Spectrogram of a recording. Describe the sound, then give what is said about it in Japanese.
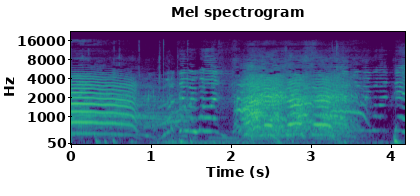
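An outdoor rally crowd of young climate activists from around the world, in a park right next to the COP venue, erupts in loud cheering and shouting during Greta's speech, many voices rising together in a sustained roar for a couple of seconds after a few strong shouted calls. “これは、えー、っとコップの会場のすぐそばの公園で若者たち世界中からこの気候活動家である若者たちが集まってあの、ね、マイクを渡してそれぞれのスピーチをした中でのグレタさんのスピーチでした。”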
